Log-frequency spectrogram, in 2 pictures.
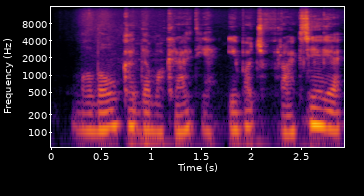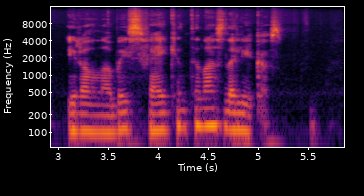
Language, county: Lithuanian, Šiauliai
